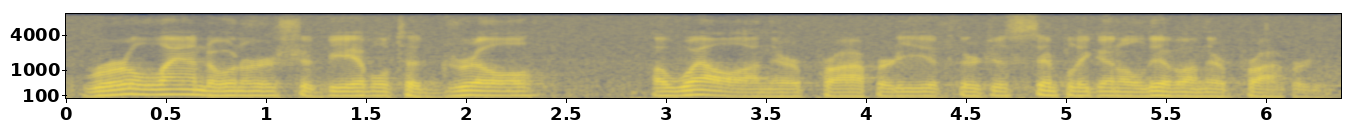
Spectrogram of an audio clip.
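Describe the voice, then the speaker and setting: A man asks a candidate a question at a community forum, his voice a bit low and his pace very slow. He halts often with ums between phrases. Faint hiss sits behind him. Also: low-quality recording. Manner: halting, many ums. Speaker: forum panelist asking questions. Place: community hall.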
